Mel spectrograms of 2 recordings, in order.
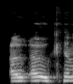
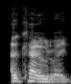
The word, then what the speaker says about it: Okoli: O'Kill or something, is it? I don't know how his name's pronounced. Caleb Okoli. Okoli, that's it.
